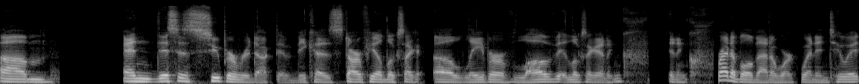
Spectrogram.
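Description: A man speaks in a normal speaking voice at a moderate pace, medium in pitch with fairly even intonation. The recording is very clean, with a silent background. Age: 30s. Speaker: video game podcast guest. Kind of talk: casual chat.

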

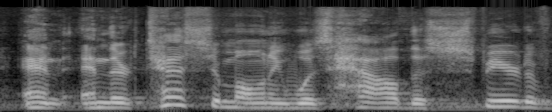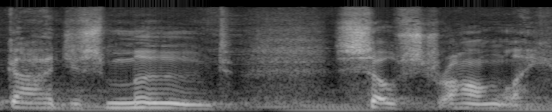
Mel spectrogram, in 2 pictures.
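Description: Over noticeable background noise, a man talks at a fairly slow pace in a high voice with ordinary pitch variation. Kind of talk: fervent closing prayer in a sermon. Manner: earnest, impassioned, repeating phrases with rising urgency.

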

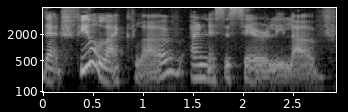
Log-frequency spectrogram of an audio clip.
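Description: A woman with an Italian accent is heard on a very clean recording with a silent background. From Italy. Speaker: podcast host. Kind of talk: solo podcast monologue. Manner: hesitant, many fillers.

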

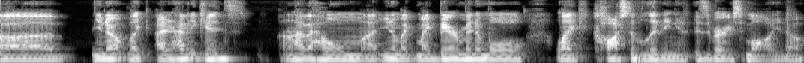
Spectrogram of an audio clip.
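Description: A man's somewhat breathy, medium-pitched voice at a moderate pace, with monotone, flat intonation. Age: 20s. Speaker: podcast co-host, photographer and videographer. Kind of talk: casual chat.

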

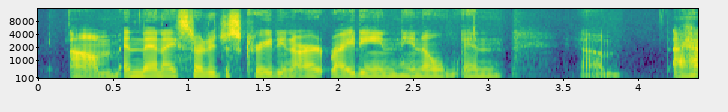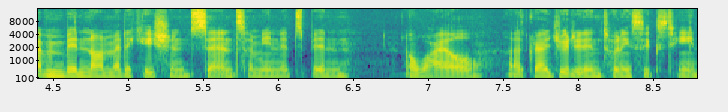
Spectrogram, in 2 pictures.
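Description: Here a woman with an American accent speaks at a fairly quick pace in monotone, flat intonation. The sound is dry and close, with no echo. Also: medium pitch for a woman. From Nebraska, US Midwest. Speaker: artist and arts council worker. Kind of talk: casual interview chat. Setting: studio.

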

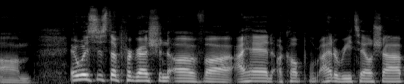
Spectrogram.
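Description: An unremarkable speaking voice with lively intonation, at a moderate pace. The recording is very clean, with a silent background. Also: man. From US Midwest, Chicago area. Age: 30s. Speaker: entrepreneur. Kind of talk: casual chat.

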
